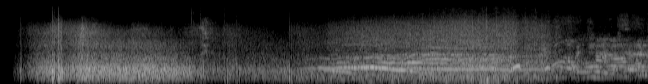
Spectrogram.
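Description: Dense crackling with sharp pops for about two seconds, then several voices calling out over it in long, rising and falling tones.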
